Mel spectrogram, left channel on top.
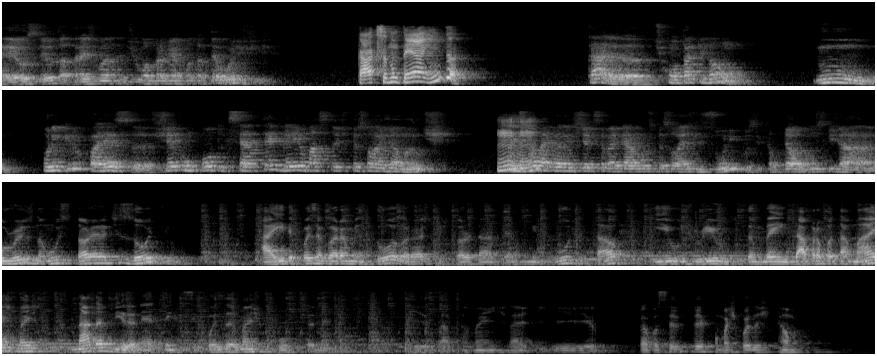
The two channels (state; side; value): different; both; correlation 0.00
